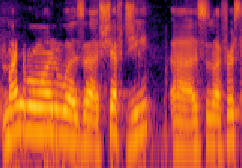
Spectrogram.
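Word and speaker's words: Sheff G: don't believe so because it's spelled s-h-e-f-f oh like sheffield oh sure yeah whatever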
